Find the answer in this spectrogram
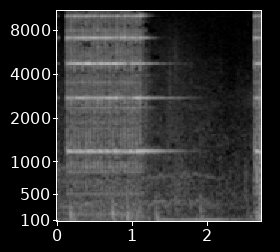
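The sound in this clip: A telephone rings at night with a bright, steady electronic ring lasting about a second. A low hum follows, then the ring starts again at the end. No voices.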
